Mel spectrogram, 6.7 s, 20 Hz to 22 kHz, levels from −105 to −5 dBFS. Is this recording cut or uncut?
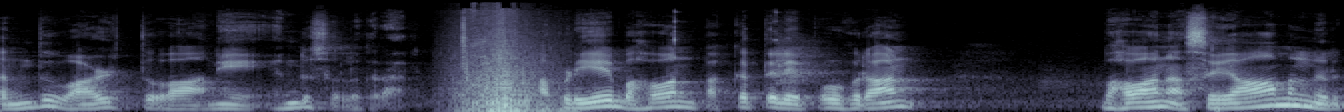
cut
